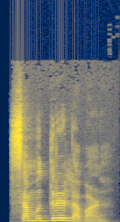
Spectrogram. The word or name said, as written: समुद्र-लवण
